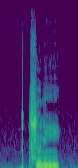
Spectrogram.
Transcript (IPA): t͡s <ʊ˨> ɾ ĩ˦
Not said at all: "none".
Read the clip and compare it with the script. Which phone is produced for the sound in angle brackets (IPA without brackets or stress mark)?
ʊ˦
